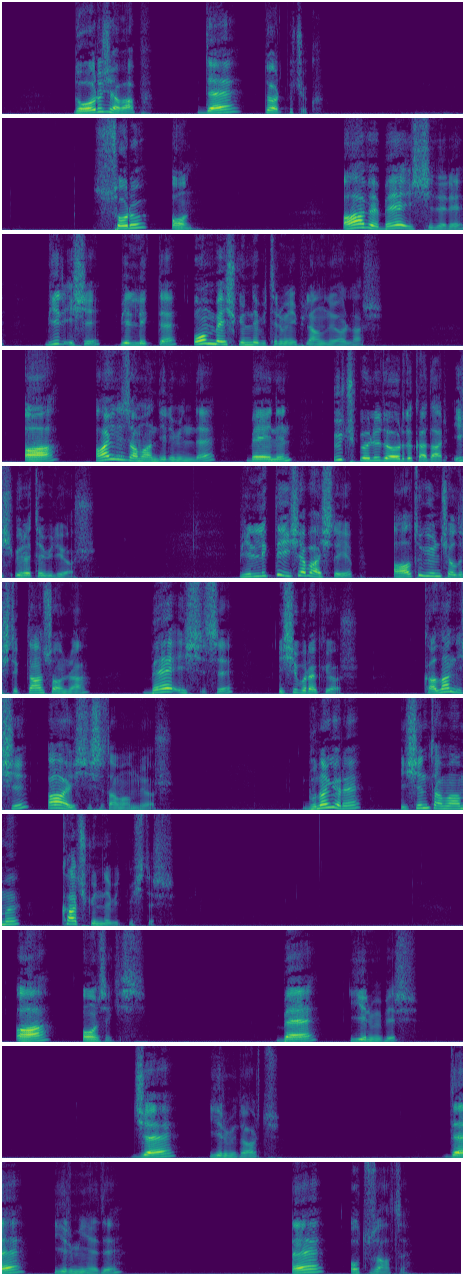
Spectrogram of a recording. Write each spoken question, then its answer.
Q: Buna göre işin tamamı kaç günde bitmiştir?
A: Doğru cevap D 27.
